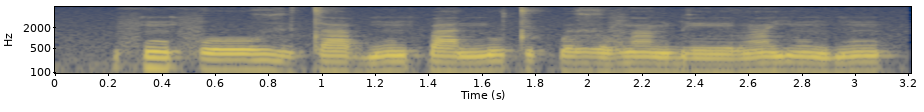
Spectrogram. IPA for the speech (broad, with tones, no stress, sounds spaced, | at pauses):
f ũ˦ f oː˦ ɣ ɨ˨ t a˦˨ b ũ˧ k͡p a˧ n u˦ t ɨ˨ k͡p ə˦˨ ɣ ə˨˦ v ã˦ ɡ͡b eː˨ l ã˦ j ũ˧ ɡ͡b ũ˦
